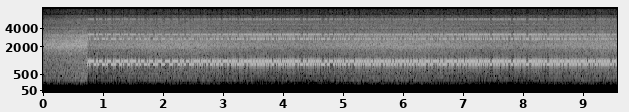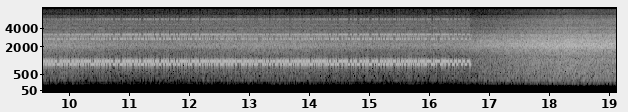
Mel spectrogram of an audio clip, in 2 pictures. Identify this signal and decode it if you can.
NAVTEX (SITOR-B), 100 baud, 170 Hz shift, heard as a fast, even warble, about 1000 Hz centre. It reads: ZCZC HE38 CONTAINER ADRIFT IN PSN 15-07N 006-08W. CANCEL THIS MSG 26 1800 UTC. NNNN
